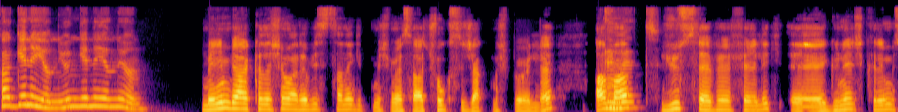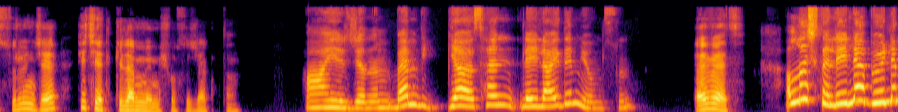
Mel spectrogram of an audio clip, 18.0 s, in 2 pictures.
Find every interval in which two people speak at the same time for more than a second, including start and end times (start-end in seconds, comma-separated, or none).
none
